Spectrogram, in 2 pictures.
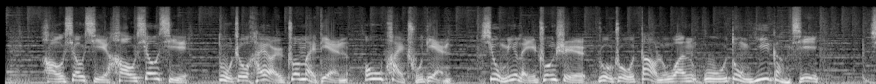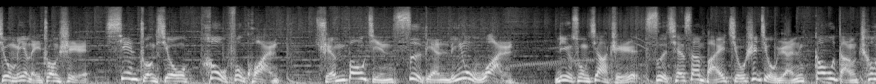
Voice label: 男 促销 好消息 装饰, 厚重; 国语男声配音

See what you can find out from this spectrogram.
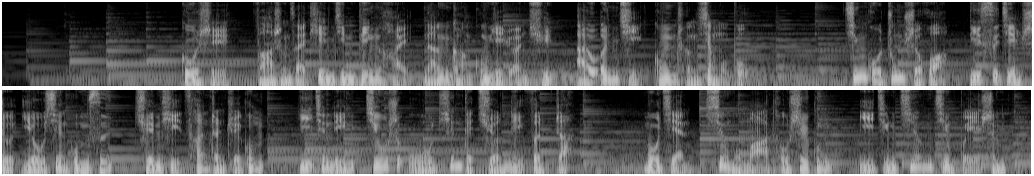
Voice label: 男 旁白 安全, 浑厚

